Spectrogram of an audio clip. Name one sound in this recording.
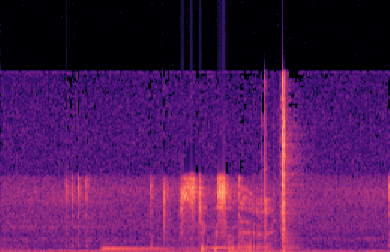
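A wooden dial clicks as it turns.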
